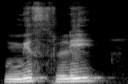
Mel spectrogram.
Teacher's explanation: سا کو اس کے مخرج سے ادا کرنا ضروری ہے، ورنہ سین کی آواز نکل جائے گی جو کہ غلط ہو جائے گا۔ سا کا مخرج یہ ہے، زبان کا سرا اوپر کے دانتوں کے اندرونی کنارے سے یہ حرف ادا ہوتا ہے۔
